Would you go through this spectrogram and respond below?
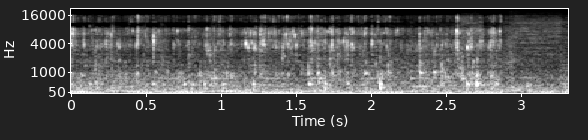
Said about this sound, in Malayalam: ശേഷം നമുക്ക് ഇതിലേക്ക് പാൽ ഒഴിച്ചു കൊടുക്കാം.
